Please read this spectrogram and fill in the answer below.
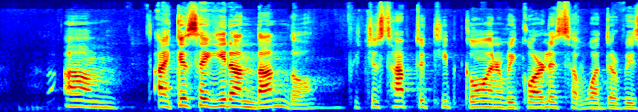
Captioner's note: speaks Spanish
